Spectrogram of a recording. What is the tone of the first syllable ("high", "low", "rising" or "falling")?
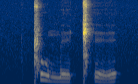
falling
